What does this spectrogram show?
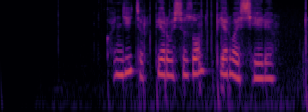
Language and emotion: Russian, neutral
